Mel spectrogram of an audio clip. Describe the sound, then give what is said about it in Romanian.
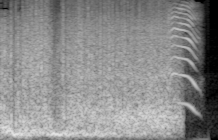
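A shot strikes and disintegrates a statue: a loud, roaring blast sustained for nearly two seconds, ending in a few quick falling whistling tones before cutting to silence. No voices are heard. “A tras în statuie, a dezintegrat-o”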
